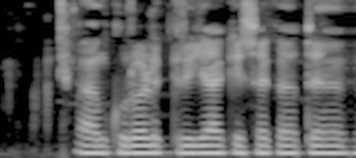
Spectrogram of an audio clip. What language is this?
Hindi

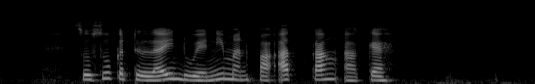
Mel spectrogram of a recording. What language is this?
Javanese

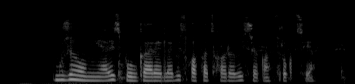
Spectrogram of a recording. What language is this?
Georgian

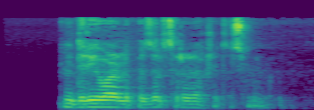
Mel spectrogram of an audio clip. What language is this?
Pashto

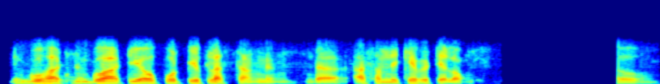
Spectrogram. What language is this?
Bodo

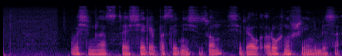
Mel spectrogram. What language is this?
Russian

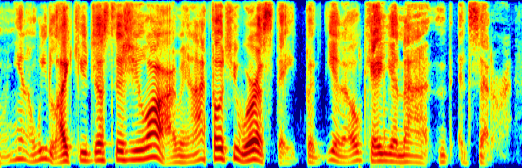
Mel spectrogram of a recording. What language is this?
English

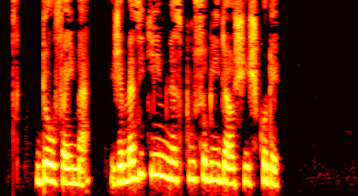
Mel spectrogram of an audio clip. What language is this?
Czech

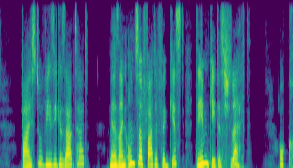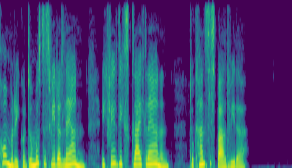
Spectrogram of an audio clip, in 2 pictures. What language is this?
German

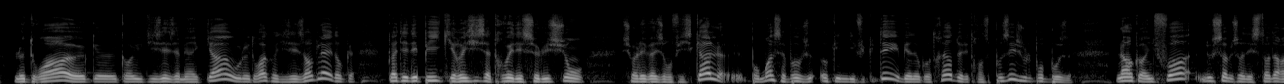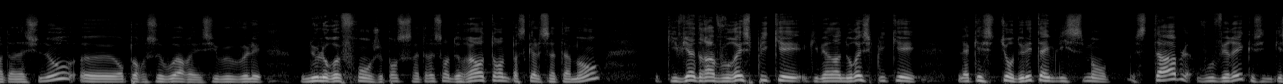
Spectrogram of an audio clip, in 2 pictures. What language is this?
French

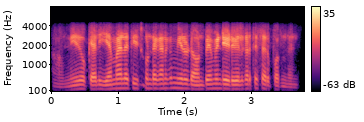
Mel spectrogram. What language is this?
Telugu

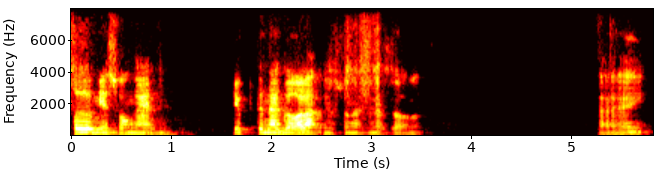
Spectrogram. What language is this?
Malay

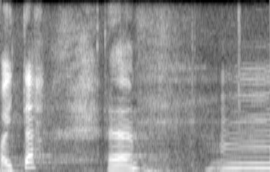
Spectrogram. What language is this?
Estonian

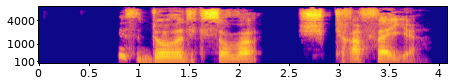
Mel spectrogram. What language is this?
Kabyle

